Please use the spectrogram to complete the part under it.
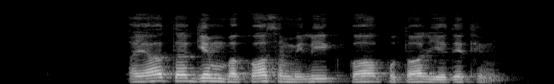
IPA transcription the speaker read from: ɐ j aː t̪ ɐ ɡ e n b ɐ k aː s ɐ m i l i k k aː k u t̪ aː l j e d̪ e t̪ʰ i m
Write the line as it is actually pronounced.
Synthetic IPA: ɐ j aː t̪ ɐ ɡ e m b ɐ k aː s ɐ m i l i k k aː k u t̪ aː l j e d̪ e t̪ʰ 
